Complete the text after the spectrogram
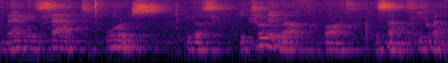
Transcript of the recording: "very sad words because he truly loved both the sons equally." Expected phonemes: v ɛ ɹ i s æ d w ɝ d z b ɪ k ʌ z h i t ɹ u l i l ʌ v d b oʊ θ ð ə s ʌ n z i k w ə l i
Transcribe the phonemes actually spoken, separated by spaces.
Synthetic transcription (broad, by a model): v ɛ ɹ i s æ d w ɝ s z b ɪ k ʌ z h i t ɹ u l i l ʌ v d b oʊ t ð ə s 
